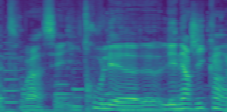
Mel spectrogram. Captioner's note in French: none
